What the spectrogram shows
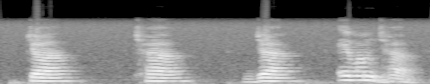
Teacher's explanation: मूर्धन्य रेट्रोफ्लेक्स, वे व्यंजन ध्वनियां जिनके उच्चारण के समय जीभ का निचला भाग घूमकर ऊपर तालु को छूता है, जिससे अवरोध होता है, उन्हें मूर्धन्य ध्वनि कहा जाता है, जैसे ट, ठ, ड एवं ढ। तालव्य, जब जीभ का मध्य भाग कठोर तालु को स्पर्श करके वायु को रोकता है, तो निकलने वाली ध्वनि तालव्य ध्वनि कहलाती है, जैसे च, छ, ज एवं झ तालव्य ध्वनियां हैं।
